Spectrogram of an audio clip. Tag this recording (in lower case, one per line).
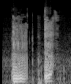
fart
